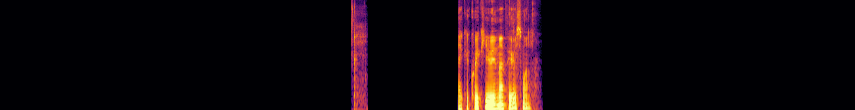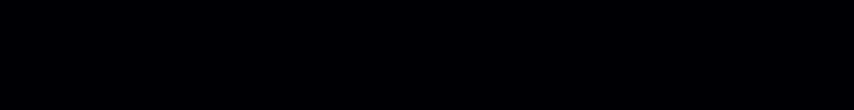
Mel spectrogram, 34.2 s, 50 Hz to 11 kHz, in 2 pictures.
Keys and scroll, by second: 4.2 q, 4.9 alt+shift+d, 5.1 ctrl+s, 7.3 u, 11.6 ctrl+s, 12.2 f, 16.8 s, 19.0 s, 20.5 s, 31.7 f, 34.0 ctrl+s.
